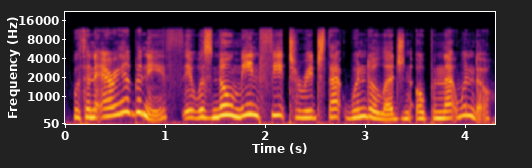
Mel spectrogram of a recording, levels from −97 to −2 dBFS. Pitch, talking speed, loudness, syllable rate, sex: 265 Hz, 250 wpm, -17 LUFS, 6.1 syllables/s, female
